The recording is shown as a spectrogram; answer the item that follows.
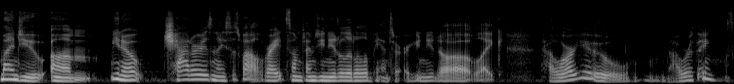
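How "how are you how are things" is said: quiet, mechanical robot voice. Giving an example of small-talk chatter: robot voice. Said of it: "I like how you just became a robot".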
